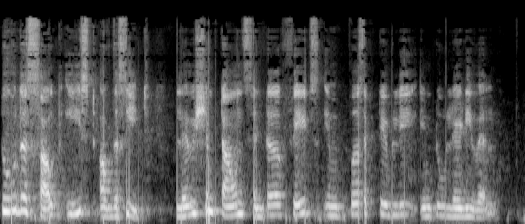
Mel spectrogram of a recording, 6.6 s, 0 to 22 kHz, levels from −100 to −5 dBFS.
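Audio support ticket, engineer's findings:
No faults found in this speech recording; nothing to attribute to any component.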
